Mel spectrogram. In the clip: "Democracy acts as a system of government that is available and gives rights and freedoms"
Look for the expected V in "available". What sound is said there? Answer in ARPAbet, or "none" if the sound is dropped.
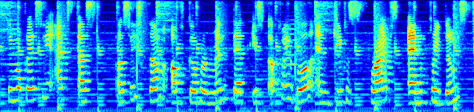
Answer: F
